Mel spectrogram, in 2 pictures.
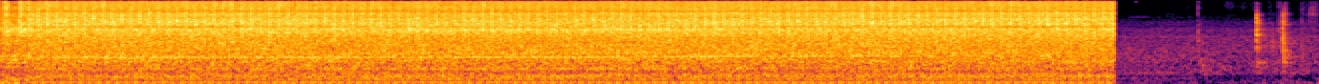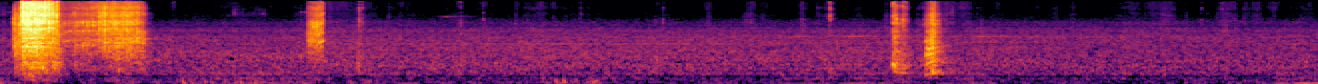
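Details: Engine with abnormal noise and white smoke, awaiting repair: loud running with an even repeating beat of about three or four per second, then shut off; abnormal noise, cause unknown.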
